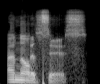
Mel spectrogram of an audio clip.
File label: "anoesis", British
